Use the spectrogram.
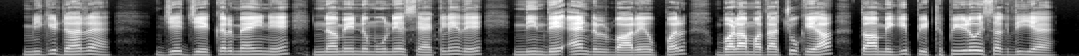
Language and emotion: Dogri, fearful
